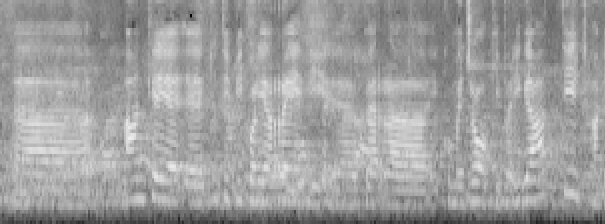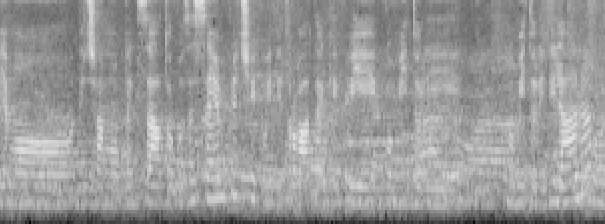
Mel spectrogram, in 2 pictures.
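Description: A woman speaks at a moderate pace with ordinary pitch variation over loud background noise. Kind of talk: interview answer. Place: cafe.

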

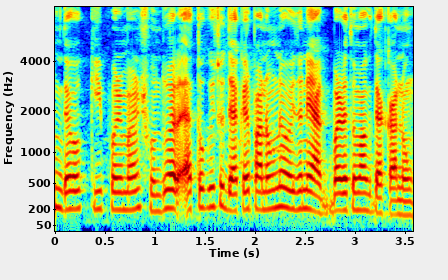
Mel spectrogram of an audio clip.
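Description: This is a woman speaking at a medium pitch. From Rangpur, northern Bangladesh. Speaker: cooking vlogger. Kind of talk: vlog cooking narration. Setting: home kitchen. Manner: casual.

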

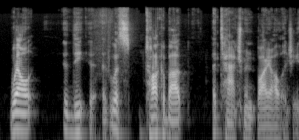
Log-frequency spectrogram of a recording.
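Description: Against a quiet background, a man speaks at a fairly slow pace with lively intonation, the sound dry with no echo. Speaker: remote guest. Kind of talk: interview answer. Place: office. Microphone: webcam.

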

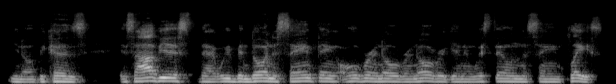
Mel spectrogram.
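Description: A man talks in a dark, mellow tone that is somewhat breathy. His intonation stays monotone and flat. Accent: American. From US Mid-Atlantic, Baltimore, Maryland. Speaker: physician. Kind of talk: lecture.

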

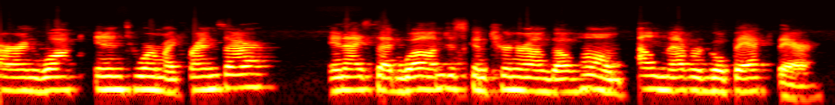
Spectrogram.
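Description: A woman speaks at a medium pitch. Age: 60s. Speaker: interview guest. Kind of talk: interview answer. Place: home room.

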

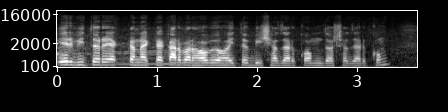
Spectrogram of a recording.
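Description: A man's high pitch with fairly even intonation, amid noticeable background noise. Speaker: cattle trader. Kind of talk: interview.

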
